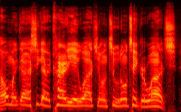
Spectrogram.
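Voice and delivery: very high-pitched hammed-up distress; over-dramatic. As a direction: imitate a drama queen pleading in falsetto. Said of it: "[name]'s being over dramatic".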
